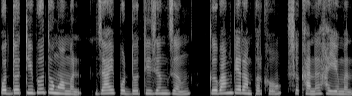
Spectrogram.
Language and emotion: Bodo, neutral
